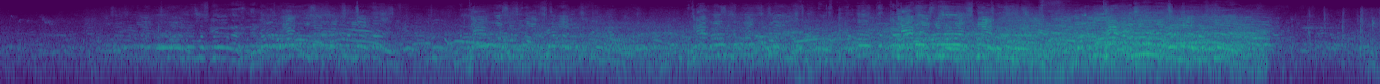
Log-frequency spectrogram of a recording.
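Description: A crowd of men shouts and jeers loudly.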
